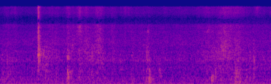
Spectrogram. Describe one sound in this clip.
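Fabric rustles as a jacket is put on.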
